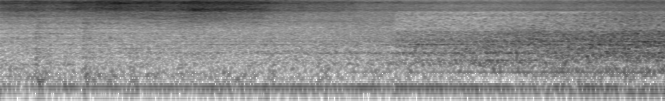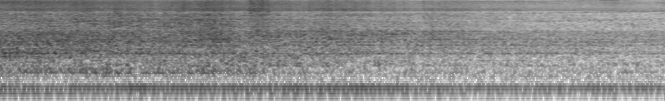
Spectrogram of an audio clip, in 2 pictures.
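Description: Diesel commuter-rail locomotive and its coaches passing close. The engine gives a steady low drone under the rumble of the wheels and rails, growing louder towards the middle as the locomotive goes by and easing off after.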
